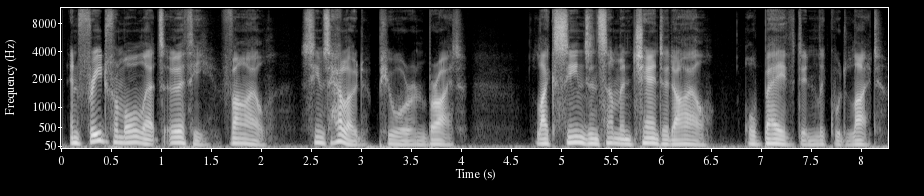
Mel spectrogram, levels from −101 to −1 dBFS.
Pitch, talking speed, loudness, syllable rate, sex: 105 Hz, 165 wpm, -21 LUFS, 4.7 syllables/s, male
